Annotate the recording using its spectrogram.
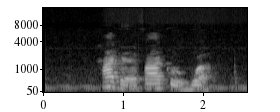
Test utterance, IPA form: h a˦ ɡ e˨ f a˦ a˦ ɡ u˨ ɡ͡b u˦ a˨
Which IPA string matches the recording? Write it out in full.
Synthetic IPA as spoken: h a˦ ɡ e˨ f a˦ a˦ k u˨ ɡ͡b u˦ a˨

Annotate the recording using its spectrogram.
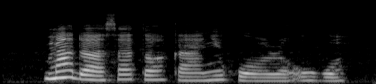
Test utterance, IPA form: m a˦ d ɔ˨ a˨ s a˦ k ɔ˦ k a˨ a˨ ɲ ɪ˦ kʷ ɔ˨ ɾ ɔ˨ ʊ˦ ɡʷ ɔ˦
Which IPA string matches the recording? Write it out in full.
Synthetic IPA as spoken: m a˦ d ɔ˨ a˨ s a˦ t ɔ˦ k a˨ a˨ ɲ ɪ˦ kʷ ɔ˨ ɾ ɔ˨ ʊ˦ ɡʷ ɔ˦

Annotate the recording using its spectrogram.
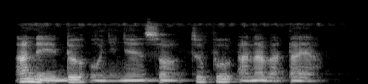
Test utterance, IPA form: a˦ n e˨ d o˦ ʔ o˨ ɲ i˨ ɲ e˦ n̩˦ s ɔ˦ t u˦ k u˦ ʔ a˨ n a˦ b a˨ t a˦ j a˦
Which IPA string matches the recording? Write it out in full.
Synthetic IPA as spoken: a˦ n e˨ d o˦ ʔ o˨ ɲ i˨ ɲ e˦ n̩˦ s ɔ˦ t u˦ p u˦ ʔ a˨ n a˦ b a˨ t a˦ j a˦

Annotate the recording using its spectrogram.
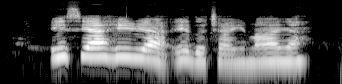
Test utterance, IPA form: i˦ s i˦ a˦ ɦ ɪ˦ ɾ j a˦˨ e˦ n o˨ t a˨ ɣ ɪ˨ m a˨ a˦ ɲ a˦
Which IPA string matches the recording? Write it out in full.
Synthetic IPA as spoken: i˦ s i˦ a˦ ɦ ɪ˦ ɾ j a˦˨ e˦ d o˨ t͡ʃ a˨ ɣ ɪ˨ m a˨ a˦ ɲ a˦

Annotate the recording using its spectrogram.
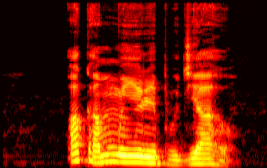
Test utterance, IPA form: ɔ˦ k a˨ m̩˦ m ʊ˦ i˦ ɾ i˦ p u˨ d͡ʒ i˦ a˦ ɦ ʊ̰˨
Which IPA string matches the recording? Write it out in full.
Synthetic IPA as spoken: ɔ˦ k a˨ m̩˦ m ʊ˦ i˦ ɾ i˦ p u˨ d͡ʒ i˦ a˦ ɦ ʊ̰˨

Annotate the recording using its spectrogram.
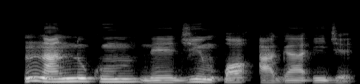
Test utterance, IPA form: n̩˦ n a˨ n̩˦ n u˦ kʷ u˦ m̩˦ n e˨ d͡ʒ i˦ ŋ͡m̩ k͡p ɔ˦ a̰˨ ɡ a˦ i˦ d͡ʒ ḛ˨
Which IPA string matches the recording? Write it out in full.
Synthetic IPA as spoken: n̩˦ n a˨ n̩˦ n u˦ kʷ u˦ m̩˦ n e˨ d͡ʒ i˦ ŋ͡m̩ k͡p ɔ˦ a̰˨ ɡ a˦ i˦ d͡ʒ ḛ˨

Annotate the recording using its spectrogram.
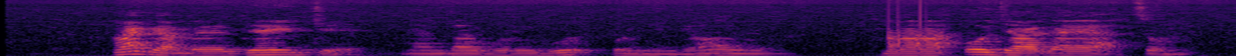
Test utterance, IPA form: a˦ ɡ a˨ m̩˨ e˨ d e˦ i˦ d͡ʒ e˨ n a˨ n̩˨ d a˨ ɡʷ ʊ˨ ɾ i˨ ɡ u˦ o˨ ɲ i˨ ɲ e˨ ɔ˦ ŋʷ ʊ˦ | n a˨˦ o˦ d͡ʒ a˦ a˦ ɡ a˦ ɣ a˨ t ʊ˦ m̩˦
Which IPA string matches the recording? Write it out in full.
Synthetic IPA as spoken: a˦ ɡ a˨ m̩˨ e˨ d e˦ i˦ d͡ʒ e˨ n a˨ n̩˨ d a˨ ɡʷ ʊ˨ ɾ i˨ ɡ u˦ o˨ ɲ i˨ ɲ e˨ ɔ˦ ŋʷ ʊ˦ | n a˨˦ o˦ d͡ʒ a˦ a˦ ɡ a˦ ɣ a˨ t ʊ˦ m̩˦

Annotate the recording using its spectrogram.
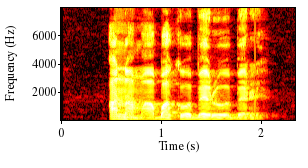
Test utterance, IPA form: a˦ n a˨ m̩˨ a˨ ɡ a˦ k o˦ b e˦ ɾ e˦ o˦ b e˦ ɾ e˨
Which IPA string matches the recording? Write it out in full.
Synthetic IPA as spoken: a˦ n a˨ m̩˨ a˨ ɡ͡b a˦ k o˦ b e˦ ɾ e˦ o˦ b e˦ ɾ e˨

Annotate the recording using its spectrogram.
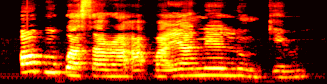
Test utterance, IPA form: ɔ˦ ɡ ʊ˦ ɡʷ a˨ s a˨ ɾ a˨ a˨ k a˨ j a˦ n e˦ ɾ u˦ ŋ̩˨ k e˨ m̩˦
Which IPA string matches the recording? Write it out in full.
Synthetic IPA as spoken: ɔ˦ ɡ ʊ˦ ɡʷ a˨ s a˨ ɾ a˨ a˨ k͡p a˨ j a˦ n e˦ l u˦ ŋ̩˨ k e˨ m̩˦

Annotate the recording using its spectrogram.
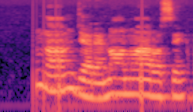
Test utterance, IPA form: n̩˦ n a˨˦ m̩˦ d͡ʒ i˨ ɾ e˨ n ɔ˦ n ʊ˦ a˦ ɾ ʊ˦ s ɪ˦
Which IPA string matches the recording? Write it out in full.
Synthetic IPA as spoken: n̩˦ n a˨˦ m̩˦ d͡ʒ e˨ ɾ e˨ n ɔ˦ n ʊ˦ a˦ ɾ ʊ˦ s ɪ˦

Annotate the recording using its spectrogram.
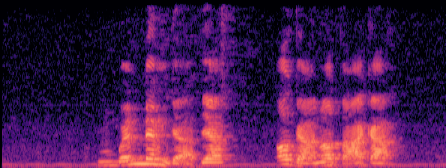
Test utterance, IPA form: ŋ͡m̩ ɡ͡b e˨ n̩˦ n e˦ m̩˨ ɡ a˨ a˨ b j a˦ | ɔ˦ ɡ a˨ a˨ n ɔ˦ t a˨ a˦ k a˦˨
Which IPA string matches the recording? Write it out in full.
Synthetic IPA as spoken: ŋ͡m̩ ɡ͡b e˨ n̩˦ n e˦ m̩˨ ɡ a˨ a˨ b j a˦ | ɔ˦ ɡ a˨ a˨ n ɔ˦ t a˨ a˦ k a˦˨

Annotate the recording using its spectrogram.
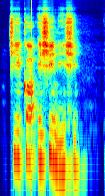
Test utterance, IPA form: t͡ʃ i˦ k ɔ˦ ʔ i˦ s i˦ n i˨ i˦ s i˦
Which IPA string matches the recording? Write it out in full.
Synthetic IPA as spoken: t͡ʃ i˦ k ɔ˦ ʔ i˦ ʃ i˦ n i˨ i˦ ʃ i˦

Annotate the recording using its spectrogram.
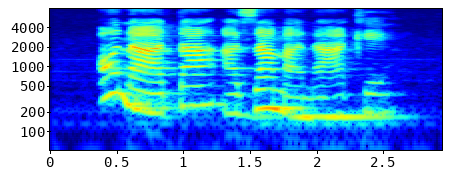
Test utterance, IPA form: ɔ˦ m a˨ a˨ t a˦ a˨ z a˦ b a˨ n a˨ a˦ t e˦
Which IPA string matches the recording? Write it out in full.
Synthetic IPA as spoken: ɔ˦ n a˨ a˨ t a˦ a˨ z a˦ m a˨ n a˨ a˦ k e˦

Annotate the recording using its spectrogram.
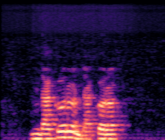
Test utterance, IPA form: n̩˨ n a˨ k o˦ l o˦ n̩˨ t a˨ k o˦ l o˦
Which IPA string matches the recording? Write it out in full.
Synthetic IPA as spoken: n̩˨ d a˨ k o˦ ɾ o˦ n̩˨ d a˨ k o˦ ɾ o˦

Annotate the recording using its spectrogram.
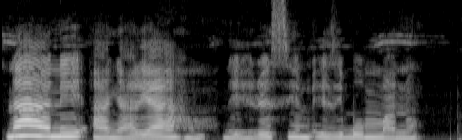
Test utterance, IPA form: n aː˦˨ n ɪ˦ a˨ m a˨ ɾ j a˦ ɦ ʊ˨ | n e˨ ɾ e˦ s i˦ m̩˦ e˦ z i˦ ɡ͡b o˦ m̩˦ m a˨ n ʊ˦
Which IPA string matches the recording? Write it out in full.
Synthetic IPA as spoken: n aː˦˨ n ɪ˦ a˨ ɲ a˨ ɾ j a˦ ɦ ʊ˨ | n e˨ ɾ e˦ s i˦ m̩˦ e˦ z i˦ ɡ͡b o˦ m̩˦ m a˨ n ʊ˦

